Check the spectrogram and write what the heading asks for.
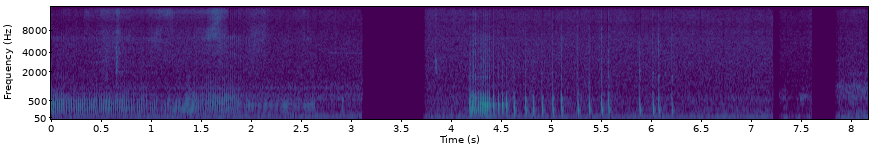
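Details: Blonde woman's belly, stomach growling: low, rolling gurgles, then a rapid series of bubbly pops and squelches with brief silent gaps, ordinary borborygmi.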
